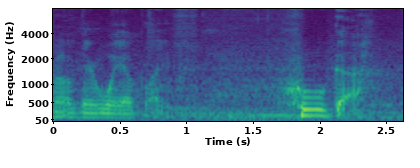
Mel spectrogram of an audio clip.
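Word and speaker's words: hygge: say like all right so definitely not high gee not like hi translates to a sense of comfort togetherness and well-being you know Huga when you feel it almost okay I think I'm Feeling High Gee right now it's Huga not it's hyga all right get it correct okay it's pronounce hookah yeah but it seems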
